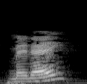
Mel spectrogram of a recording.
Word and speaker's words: Mene: The words are pronounced Mene, Mene, Tekel.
